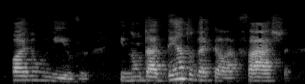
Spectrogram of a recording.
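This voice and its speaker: A woman's voice: lowish voice, normal speed, fairly bright tone, a little hiss or hum. Woman teacher explaining patiently. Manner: patient, explanatory, frequent tag questions. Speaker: teacher and children's book author. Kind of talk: casual interview on a live stream.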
